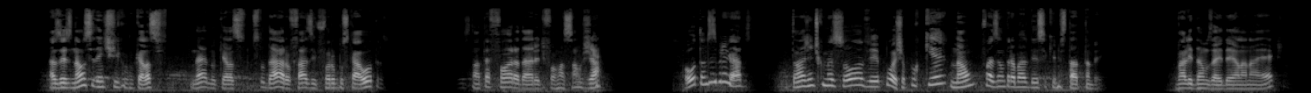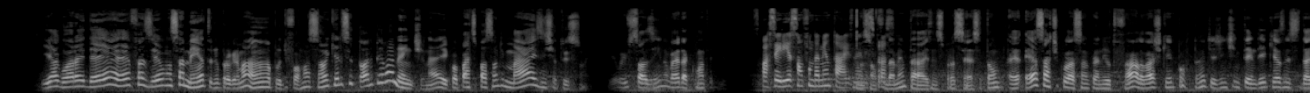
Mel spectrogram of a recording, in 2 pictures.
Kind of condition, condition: setting, busy venue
